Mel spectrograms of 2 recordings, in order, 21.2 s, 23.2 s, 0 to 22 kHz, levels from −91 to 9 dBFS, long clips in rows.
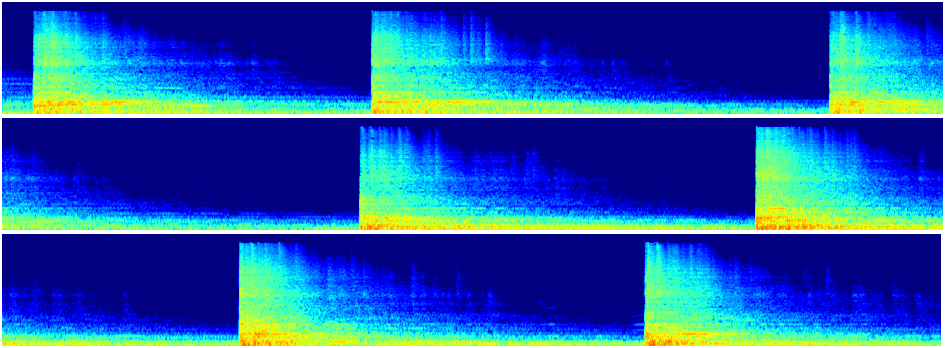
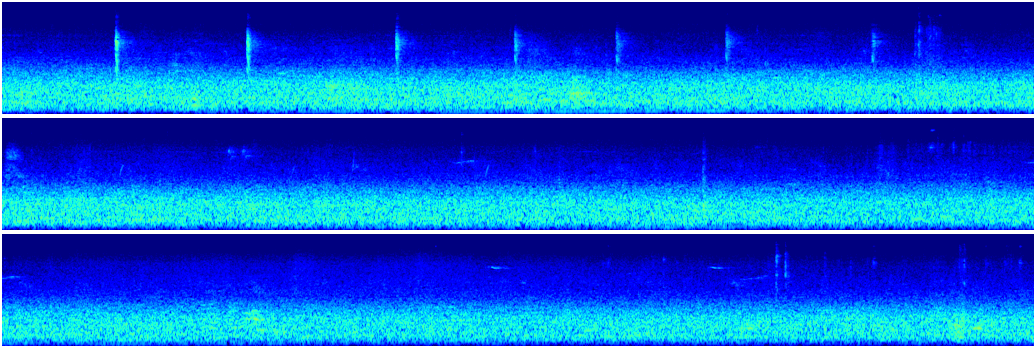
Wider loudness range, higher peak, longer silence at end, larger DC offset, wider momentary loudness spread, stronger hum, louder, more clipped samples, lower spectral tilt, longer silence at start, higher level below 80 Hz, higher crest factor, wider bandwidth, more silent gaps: about the same, 5 LU vs 3 LU; first, -2 dBFS vs -22 dBFS; about the same, 0 s vs 0 s; neither; first, 23 LU vs 3 LU; neither; first, -24 LUFS vs -44 LUFS; neither; first, -5.5 dB/octave vs -4 dB/octave; about the same, 0 s vs 0 s; first, -30 dBFS vs -74 dBFS; about the same, 22 dB vs 22 dB; about the same, 16.5 kHz vs 16 kHz; neither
